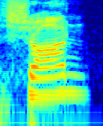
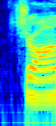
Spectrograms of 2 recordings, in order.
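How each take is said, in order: First: The name starts with a 'sh' sound. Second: The name starts without an S sound.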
